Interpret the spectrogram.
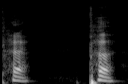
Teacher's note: And all you have to do is say, okay, do you know when you make a pee, it's with both lips? Bilabial. It's a bilabial plosive. So let's try bringing those lips together.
